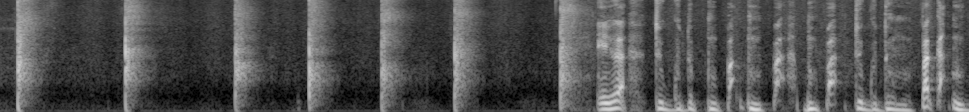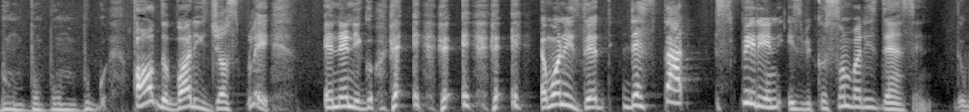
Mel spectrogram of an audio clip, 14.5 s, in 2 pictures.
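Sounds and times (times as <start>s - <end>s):
hand claps beating out a drum rhythm: 0.1s - 4.5s
voice rhythmic vocalizing: 4.2s - 11.9s
speech: 4.5s - 14.5s.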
